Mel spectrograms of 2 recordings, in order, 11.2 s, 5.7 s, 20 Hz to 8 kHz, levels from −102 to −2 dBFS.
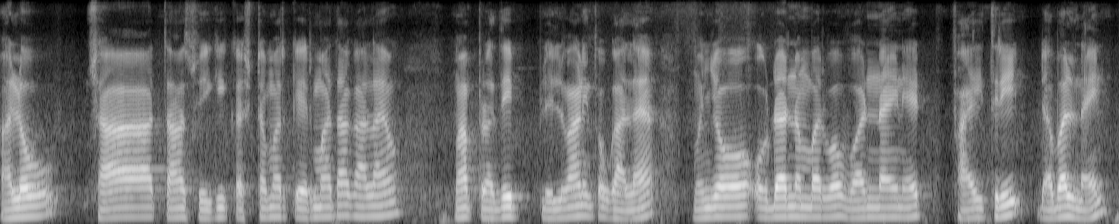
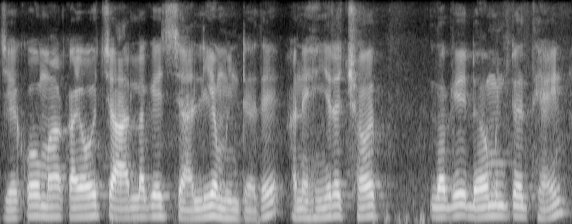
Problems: constant background noise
